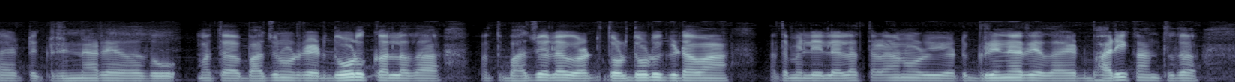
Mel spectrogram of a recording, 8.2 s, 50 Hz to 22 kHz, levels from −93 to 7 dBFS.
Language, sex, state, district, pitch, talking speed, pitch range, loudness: Kannada, male, Karnataka, Gulbarga, 130 Hz, 205 wpm, 125-135 Hz, -22 LUFS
